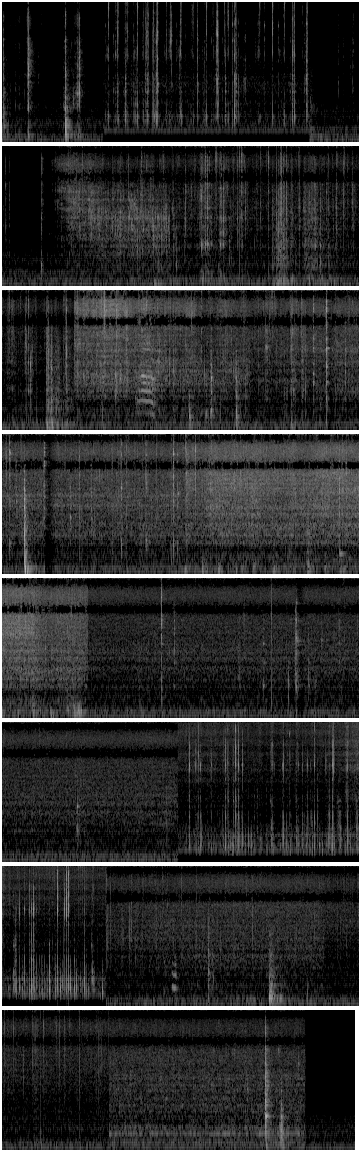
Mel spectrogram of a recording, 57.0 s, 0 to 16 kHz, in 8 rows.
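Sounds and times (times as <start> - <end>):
food sizzling in a pan: 8.2 - 56.1.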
